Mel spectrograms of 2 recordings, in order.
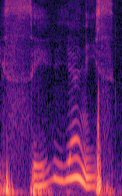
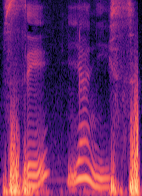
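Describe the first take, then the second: First: C'est Yanis said slowly with higher pitch; teacher repeating for pupils; slow careful French. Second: C'est Yanis, spelled-out liaison said slowly; teacher modelling French; slow careful French. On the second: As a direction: sound out C'est Yanis syllable by syllable. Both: Shown as a demonstration. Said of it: "E S T".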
